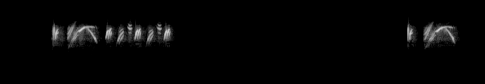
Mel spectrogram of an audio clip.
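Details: Twittering song of a European goldfinch, a forest-born bird trained to a breeder's singing style: a jingling phrase of sharp, high notes with rising and falling slurs lasting over a second, then silence and a short closing fragment.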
